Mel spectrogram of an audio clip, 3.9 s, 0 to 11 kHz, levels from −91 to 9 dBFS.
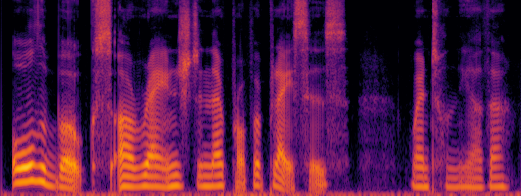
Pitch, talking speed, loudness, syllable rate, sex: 175 Hz, 200 wpm, -19 LUFS, 5.5 syllables/s, female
